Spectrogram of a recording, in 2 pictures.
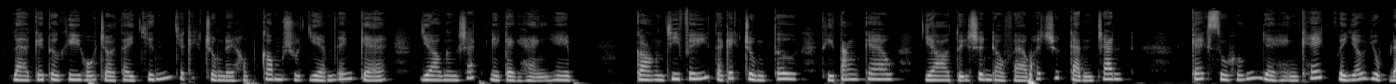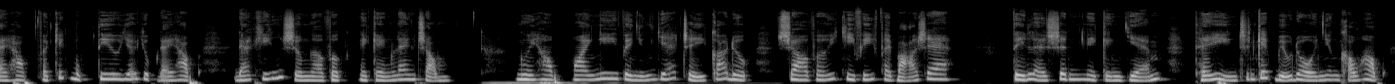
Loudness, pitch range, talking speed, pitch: -26 LUFS, 195-245 Hz, 225 wpm, 220 Hz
